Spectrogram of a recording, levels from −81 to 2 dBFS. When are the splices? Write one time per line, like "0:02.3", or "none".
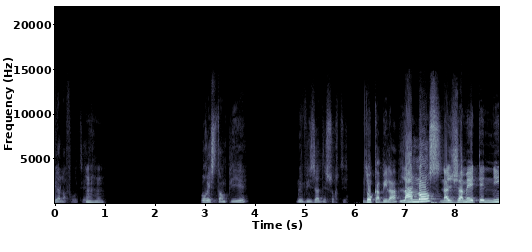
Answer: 0:06.1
